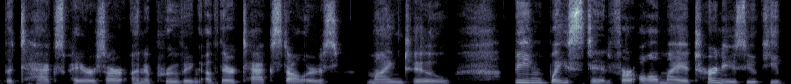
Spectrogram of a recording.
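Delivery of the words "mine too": usual speaking voice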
